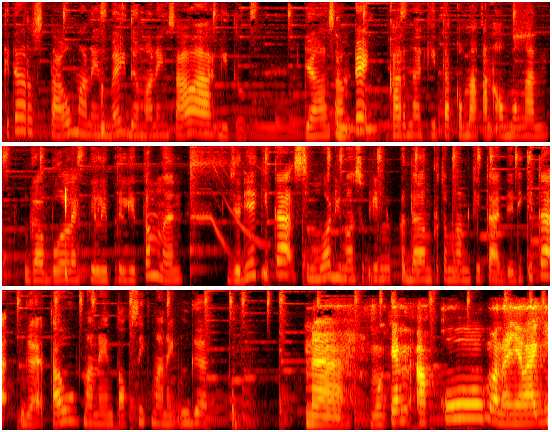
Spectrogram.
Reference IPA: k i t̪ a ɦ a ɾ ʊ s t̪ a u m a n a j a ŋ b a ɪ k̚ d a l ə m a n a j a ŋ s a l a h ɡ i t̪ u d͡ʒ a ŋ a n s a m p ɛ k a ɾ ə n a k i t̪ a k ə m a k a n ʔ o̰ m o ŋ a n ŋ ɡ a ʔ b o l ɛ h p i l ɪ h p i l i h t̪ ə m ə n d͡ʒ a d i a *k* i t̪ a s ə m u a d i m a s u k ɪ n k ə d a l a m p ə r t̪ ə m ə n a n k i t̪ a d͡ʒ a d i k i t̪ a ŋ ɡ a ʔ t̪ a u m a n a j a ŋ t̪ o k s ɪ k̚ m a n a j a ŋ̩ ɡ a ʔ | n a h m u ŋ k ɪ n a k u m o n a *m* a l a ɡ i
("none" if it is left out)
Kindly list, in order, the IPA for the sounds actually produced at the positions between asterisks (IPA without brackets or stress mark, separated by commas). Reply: k, ɲ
